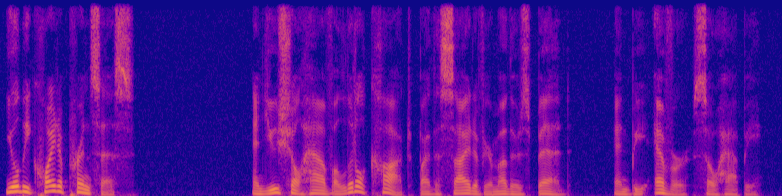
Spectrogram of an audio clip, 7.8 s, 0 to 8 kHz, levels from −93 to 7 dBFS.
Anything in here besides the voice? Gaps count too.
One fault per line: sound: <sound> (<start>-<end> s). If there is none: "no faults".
no faults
